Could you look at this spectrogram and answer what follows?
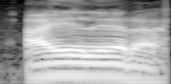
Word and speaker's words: hieleras: Hieleras? Hieleras.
